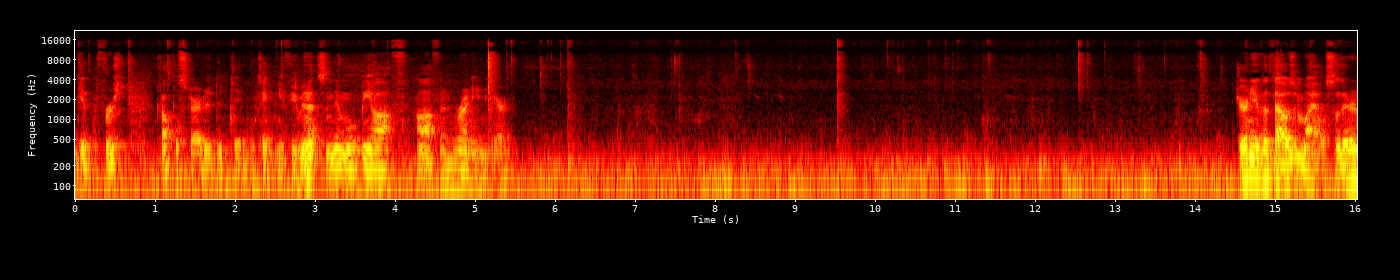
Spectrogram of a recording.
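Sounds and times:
steady low hum: 0.0s - 16.0s
sharp small clicks: 5.2s - 8.6s, 9.4s - 11.5s.

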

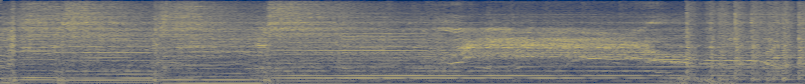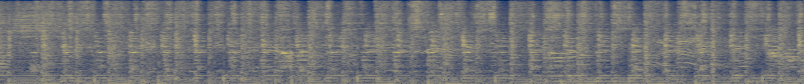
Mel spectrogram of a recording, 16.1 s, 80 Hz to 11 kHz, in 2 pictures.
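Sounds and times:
live band playing: 0.0s - 16.0s.

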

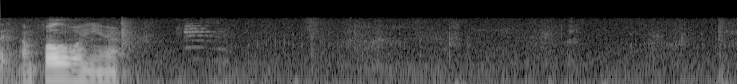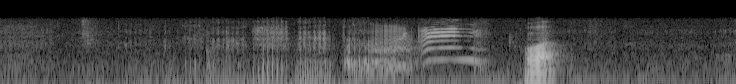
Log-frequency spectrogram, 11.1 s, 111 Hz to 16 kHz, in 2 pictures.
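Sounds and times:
cat meow: 1.3s - 1.8s, 8.2s - 9.2s
cat purring: 4.3s - 9.2s.

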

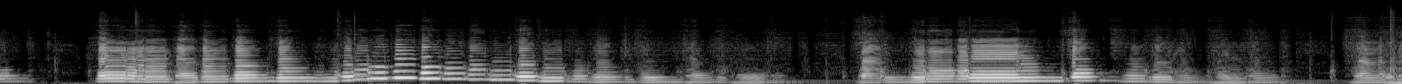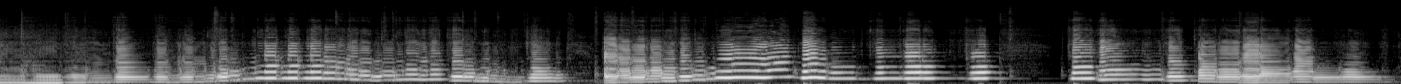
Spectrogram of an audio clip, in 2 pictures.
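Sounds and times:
baritone saxophone jazz solo: 0.0s - 28.0s.

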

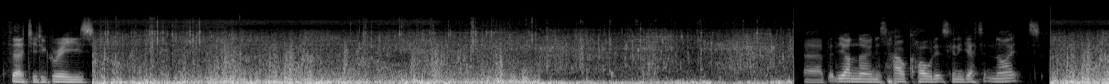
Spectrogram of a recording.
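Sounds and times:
wind buffeting microphone: 0.9s - 8.0s, 10.5s - 11.0s
water rushing and splashing: 1.0s - 8.0s.

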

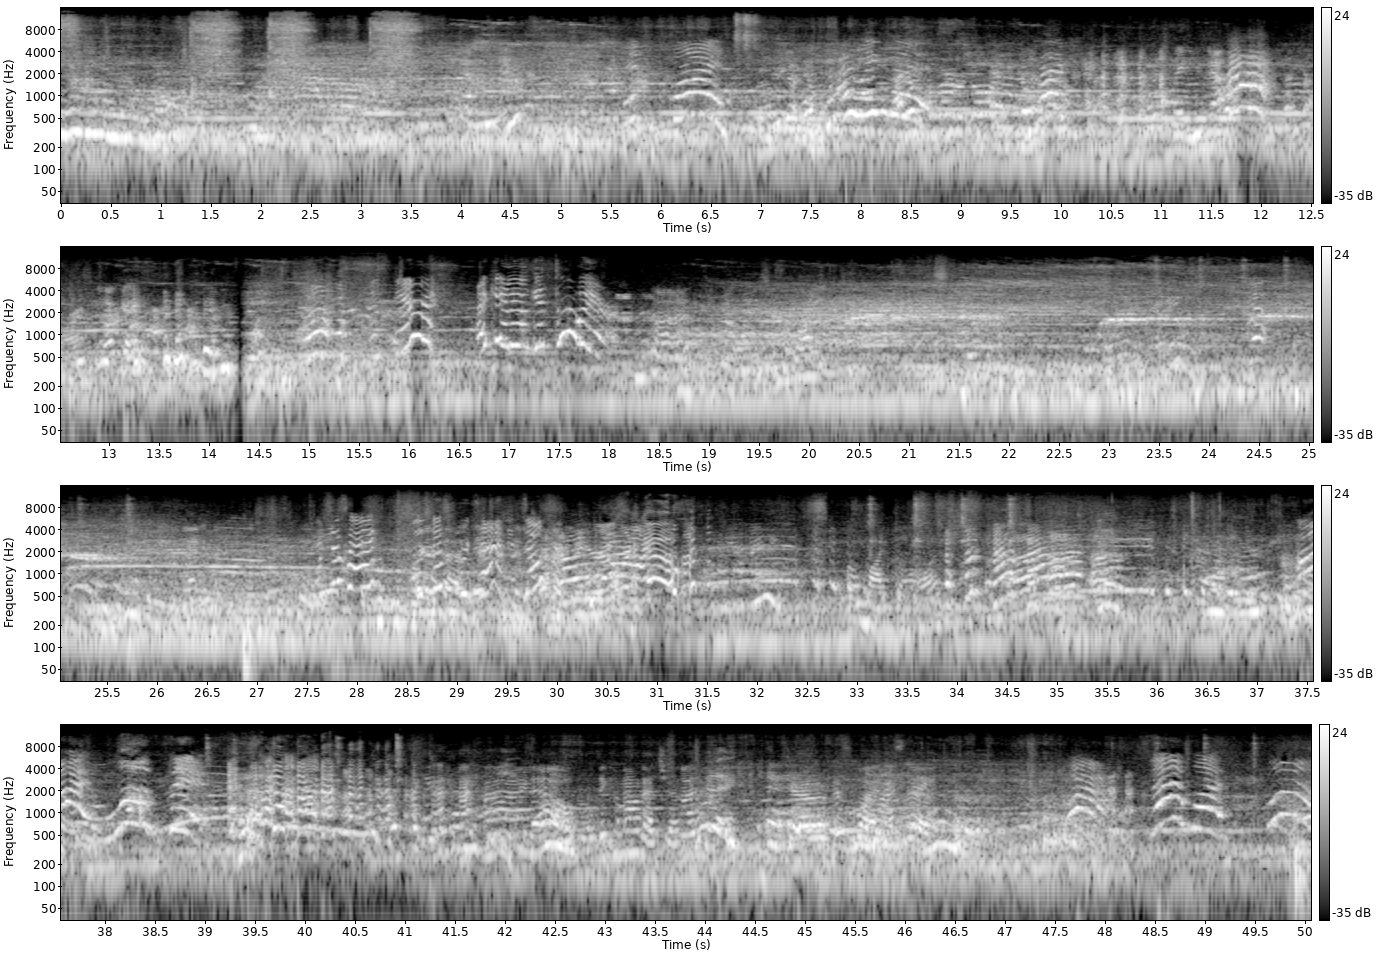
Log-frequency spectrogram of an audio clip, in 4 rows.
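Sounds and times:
young children squealing: 19.1s - 29.0s, 49.6s - 50.0s.

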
